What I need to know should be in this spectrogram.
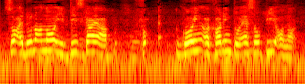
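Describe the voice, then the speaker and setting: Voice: mid-range voice, fast, heavy background noise. A store cashier, arguing insistently and hurriedly.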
